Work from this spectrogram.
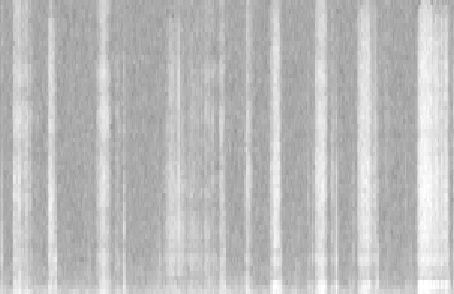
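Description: A dark fine-tip pen held in the fingertips writes Korean text on a flat sheet of white lined writing paper resting on a hard surface. Quiet, bright scratching strokes come in a series of short bursts, separated by brief near-silent gaps between letters.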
